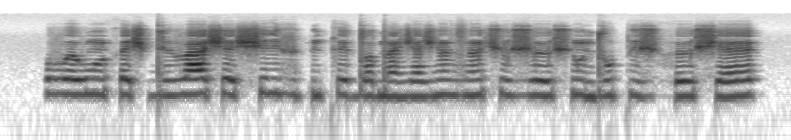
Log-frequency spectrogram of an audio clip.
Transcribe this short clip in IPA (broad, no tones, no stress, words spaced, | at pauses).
βəβũθɛʃ dyβaʃɛ ʃivʲəpʲə̃ke dɔdãʒaʒə̃ zə̃ʃy ʒø ʃũdupʲuʒ hø ʃɛ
